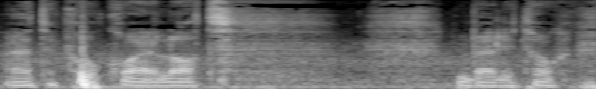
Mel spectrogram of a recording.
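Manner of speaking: puffing and winded after pulling; out of breath. Real, not acted. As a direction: talk while catching your breath. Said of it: "whew, I'm out of breath".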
